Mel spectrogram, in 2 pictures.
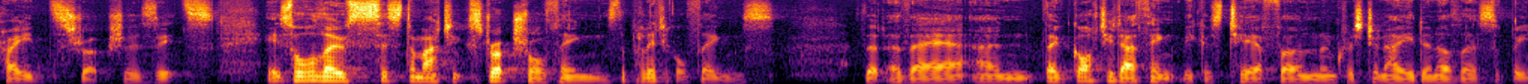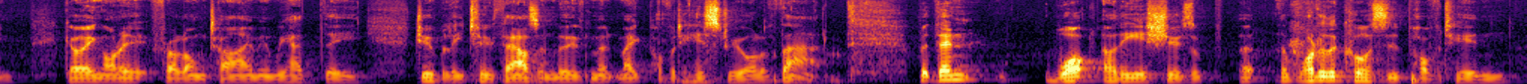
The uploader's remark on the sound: Proximity 2019 Seminar. Recorded at Proximity 2019.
